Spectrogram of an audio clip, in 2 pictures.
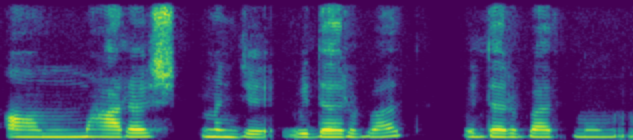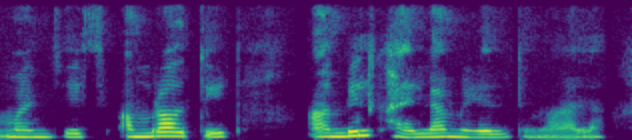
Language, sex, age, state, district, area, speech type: Marathi, female, 18-30, Maharashtra, Amravati, rural, spontaneous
